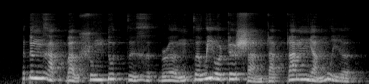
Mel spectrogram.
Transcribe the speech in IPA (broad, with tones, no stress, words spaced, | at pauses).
ɗə˧ŋɣa˨˩k̚ɓa˨˩˨w ʂu˧mɗu˦˥t̚t̪ɨ˨˩˦ ɣə˨˩k̚ɹəː˨˩˦ŋt̪ə˧˥w jo˧ʈɨ˧˥ ʂa˨˩˨ŋʈa˨˩k̚ ʈa˧mɲa˨˩˦mwi˨˩ə̯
